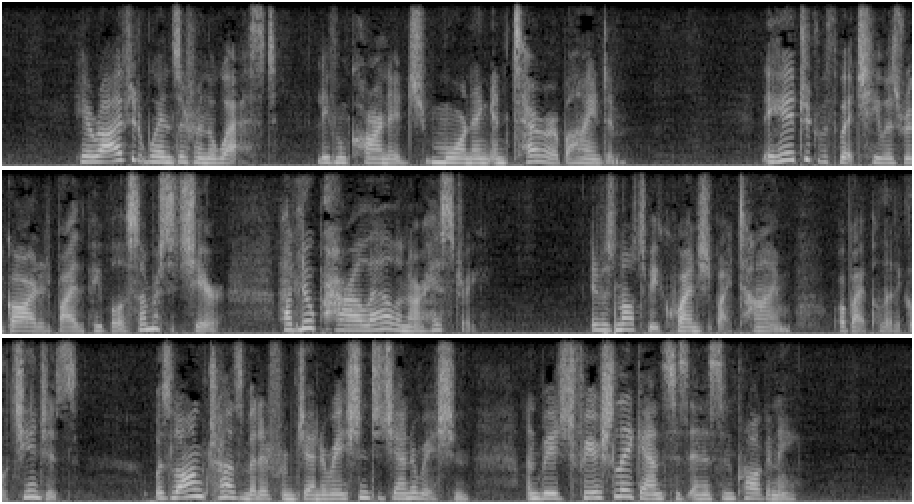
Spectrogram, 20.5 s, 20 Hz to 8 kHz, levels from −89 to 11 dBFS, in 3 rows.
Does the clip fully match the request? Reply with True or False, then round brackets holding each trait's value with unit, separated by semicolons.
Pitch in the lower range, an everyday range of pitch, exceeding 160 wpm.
False (240 Hz; 3.9 semitones; 170 wpm)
